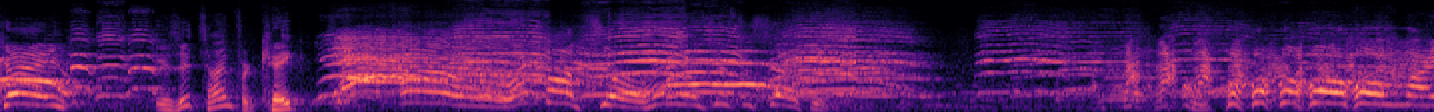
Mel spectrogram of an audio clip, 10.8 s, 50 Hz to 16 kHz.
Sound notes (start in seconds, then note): 5.6 party horns honking; 8.2 laughter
